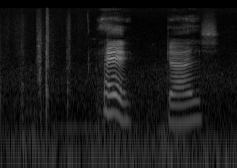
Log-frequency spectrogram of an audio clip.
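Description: A teenage boy speaks cheerfully up close.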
